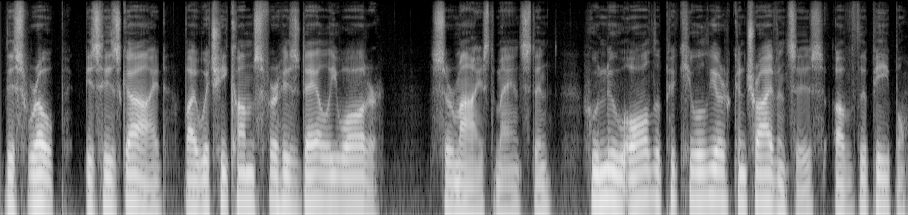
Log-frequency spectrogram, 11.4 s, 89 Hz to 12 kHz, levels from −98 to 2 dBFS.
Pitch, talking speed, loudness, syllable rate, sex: 100 Hz, 125 wpm, -17 LUFS, 3.9 syllables/s, male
